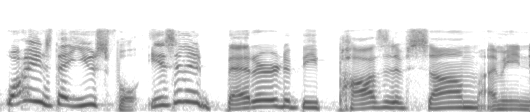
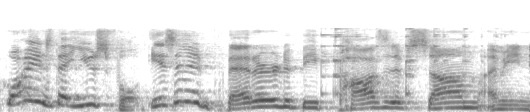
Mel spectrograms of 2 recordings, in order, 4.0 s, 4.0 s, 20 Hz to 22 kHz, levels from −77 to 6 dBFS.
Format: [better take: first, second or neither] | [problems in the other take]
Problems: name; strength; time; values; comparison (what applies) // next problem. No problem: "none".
first | background sound (Dog); 19 dB below the speech // room echo; dies away in 0.6 s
